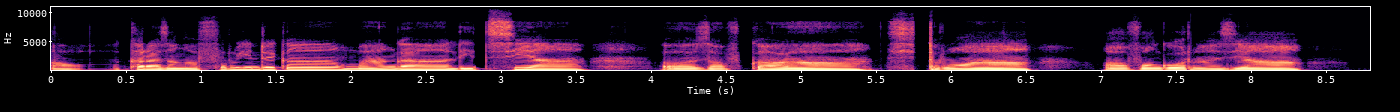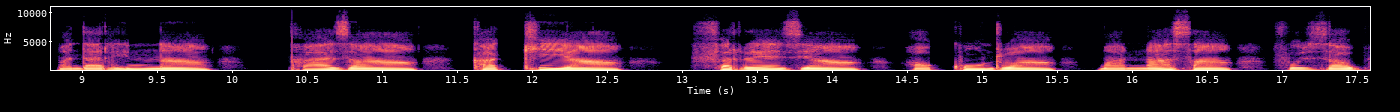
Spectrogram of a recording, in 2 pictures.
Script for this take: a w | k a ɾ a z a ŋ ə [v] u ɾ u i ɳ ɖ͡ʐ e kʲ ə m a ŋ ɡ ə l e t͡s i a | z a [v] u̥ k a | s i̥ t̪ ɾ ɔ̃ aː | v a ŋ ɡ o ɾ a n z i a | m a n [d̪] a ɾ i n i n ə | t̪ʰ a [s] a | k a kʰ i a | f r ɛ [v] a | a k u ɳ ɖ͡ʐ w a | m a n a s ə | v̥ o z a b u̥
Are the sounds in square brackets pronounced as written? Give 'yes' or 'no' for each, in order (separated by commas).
no, yes, yes, no, no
